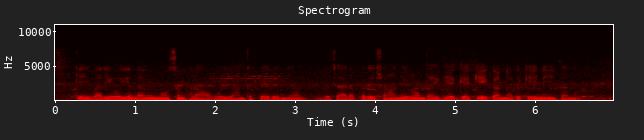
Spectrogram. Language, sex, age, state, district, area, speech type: Dogri, female, 18-30, Jammu and Kashmir, Kathua, rural, spontaneous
